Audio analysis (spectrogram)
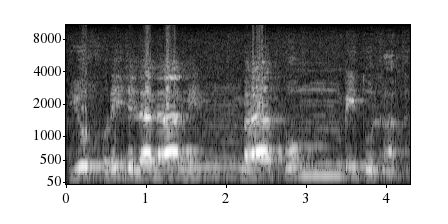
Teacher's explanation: اقلاب کا قاعدہ ہے اگر نون ساکن کے بعد با آ جائے تو اقلاب ہوتا ہے. اس نون کو میم سے بدل کر پڑھا جاتا ہے.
